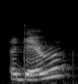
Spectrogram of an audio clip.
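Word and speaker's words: Adaira: know that Jack and Adera I think is maybe how her name is pronounced a d a i r a i know they're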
